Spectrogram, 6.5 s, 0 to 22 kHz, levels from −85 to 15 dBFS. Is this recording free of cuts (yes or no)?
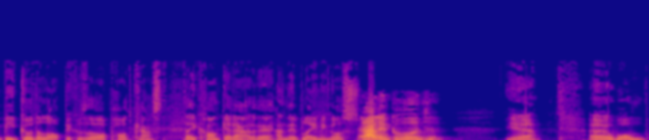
no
